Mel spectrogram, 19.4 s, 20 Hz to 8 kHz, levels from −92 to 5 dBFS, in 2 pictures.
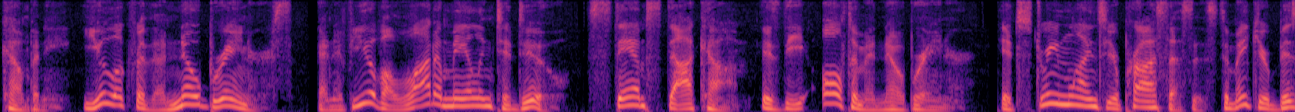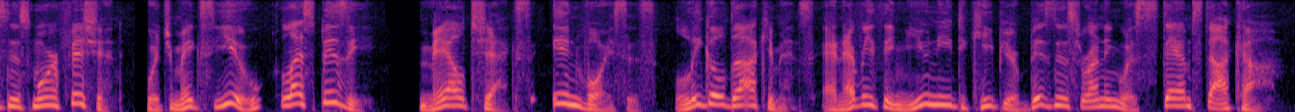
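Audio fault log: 10.72 s and 12.64 to 12.86 s: comfort noise in place of the background. After "your business more efficient" and after "makes you less busy", the real background gives way to steady, featureless synthetic noise. The first patch lasts 100 ms and sits about 8 dB louder. The second lasts 220 ms and sits about 11 dB quieter. The likely cause is discontinuous transmission filling the pauses.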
